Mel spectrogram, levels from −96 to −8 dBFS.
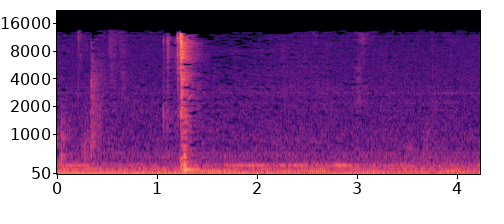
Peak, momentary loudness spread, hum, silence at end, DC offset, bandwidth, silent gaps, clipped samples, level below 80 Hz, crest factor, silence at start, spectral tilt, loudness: -2 dBFS; 19 LU; none; 0 s; under 0.1%; 13.5 kHz; none; under 0.1%; -38 dBFS; 30 dB; 0 s; -2.5 dB/octave; -30 LUFS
